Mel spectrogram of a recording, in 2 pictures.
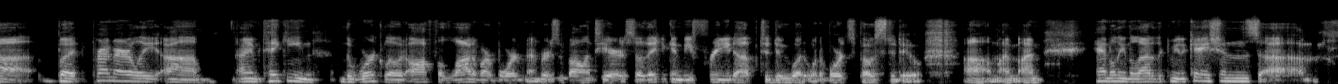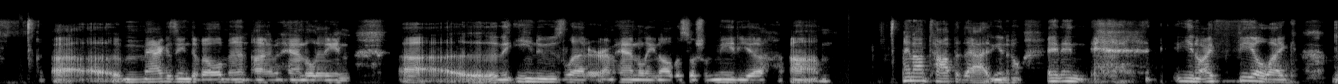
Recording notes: We apologize for the tinny sound of this recording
